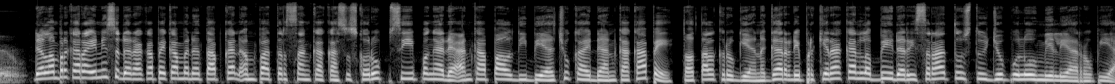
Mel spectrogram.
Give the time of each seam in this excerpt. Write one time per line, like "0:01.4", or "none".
none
